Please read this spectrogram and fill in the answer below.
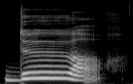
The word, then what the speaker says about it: dehors: You probably have learned this word if you still practice reading French and practice writing as well, but you are very tempted to pronounce the H in this word, especially native English speakers. And this is how we spell this word. D-E-H-O-R-S. Encore une fois, D-E-H-O-R-S.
